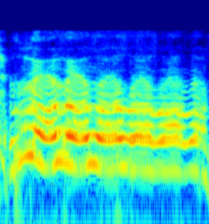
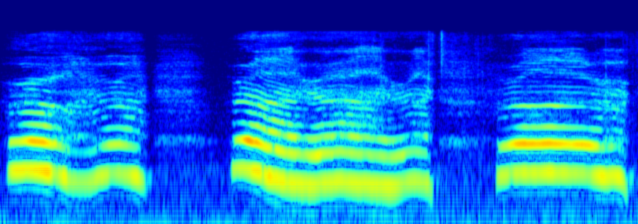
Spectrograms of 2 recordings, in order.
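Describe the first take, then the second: First: Loud, high rapid-fire roars; dinosaur roar. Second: Drawn-out, drowsy dinosaur roars; sleepy roar. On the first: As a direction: roar hard while scrubbing away. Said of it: "we are going to roar". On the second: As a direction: roar sleepily, letting each one sag. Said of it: "Let's roar sleepily". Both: Acted.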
